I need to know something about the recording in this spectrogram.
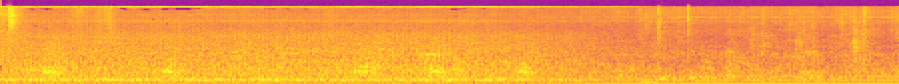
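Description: A bird cooing several times over a steady hum; about three seconds in, the hum changes to a deeper, even drone.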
